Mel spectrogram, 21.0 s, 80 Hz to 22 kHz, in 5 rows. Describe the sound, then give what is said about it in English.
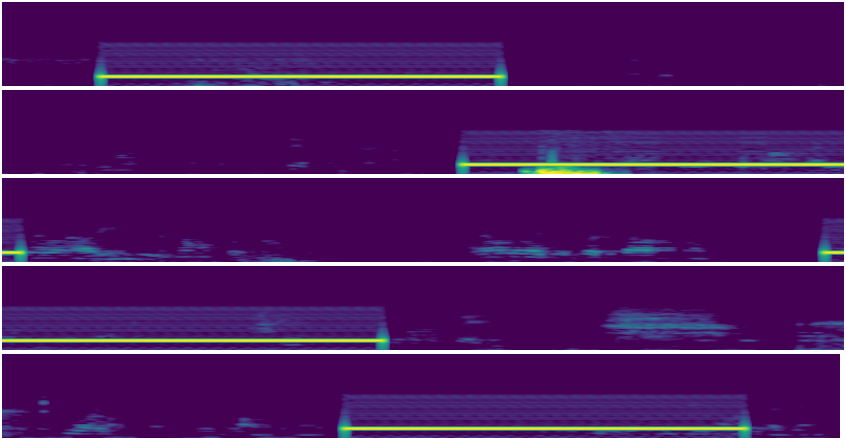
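Telephone line tone as an office extension is dialed: four long, steady, identical tones of about two seconds each, repeating at even intervals, with short bursts of voice in the gaps between them. “To listen to these choices again, dialing Diane Field, extension 1203.”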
